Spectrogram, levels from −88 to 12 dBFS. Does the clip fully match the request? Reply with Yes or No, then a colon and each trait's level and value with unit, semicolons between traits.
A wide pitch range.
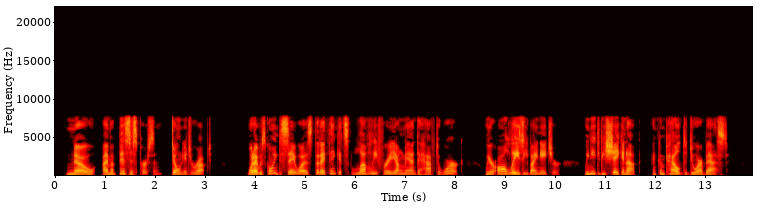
Yes: wide, 5.7 semitones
